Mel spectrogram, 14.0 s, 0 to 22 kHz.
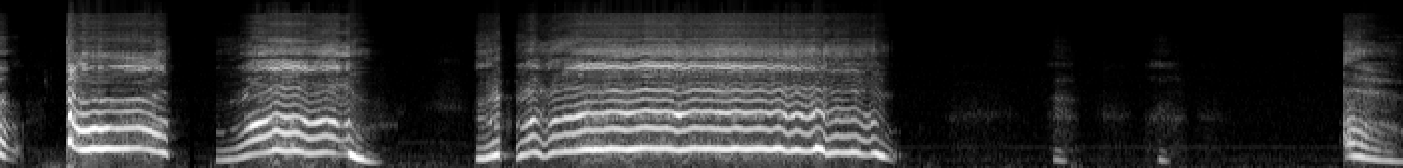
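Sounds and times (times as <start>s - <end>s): faint vocal sounds: 0.0s - 4.0s, 4.7s - 9.1s, 10.0s - 12.2s, 13.4s - 14.0s.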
